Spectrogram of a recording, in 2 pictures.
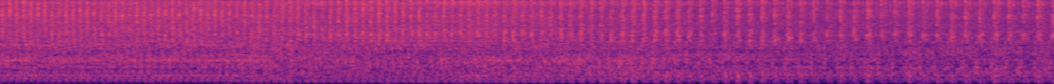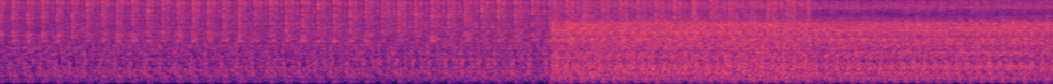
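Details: Small single-cylinder mower engine, started after fixing a no-start from deposit-fouled spark plug: steady quick even beat, about three pops a second, no misses; runs clean.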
